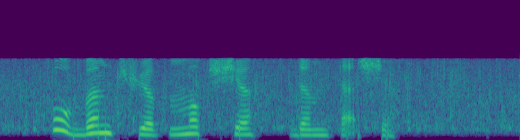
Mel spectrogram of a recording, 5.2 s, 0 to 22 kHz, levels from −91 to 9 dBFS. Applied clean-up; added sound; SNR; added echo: none; Stream; 15 dB; none.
